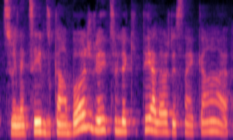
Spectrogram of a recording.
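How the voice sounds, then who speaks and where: A woman with a Québécois accent hosting an interview, chatty and halting with many fillers. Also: fairly high pitch, mellow. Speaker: host.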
